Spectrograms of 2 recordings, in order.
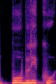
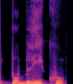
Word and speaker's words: público: Acontece a mesma coisa com o público e público. Público com acento é um adjetivo ou substantivo. Mas se tirarmos o acento e mudarmos a sílaba forte, público se torna a primeira pessoa do verbo publicar. Eu publico.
